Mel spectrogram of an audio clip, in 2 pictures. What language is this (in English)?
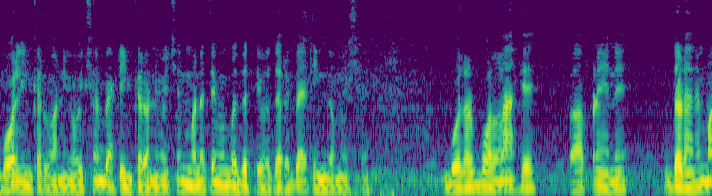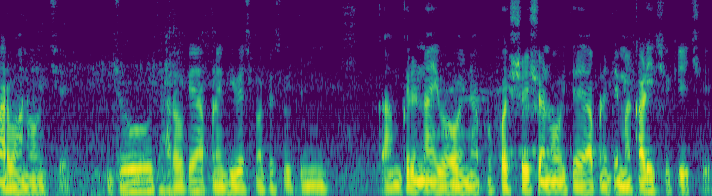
Gujarati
